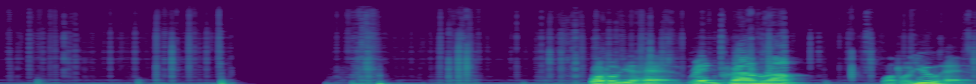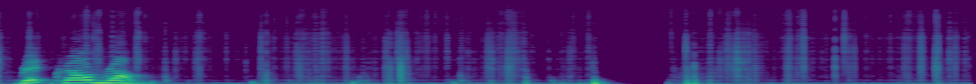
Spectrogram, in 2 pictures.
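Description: A turntable's tonearm clicks and knocks as a hand moves it.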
